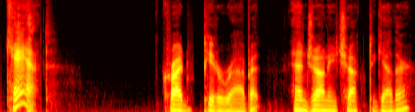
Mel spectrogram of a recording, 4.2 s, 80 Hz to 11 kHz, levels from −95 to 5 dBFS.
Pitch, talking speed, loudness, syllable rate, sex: 120 Hz, 115 wpm, -22 LUFS, 4.7 syllables/s, male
